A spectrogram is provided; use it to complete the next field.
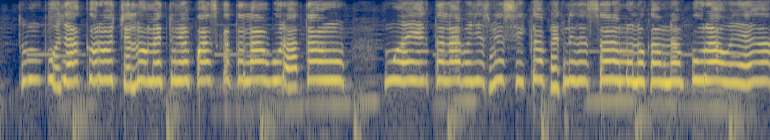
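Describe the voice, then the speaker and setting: A cartoonish character voice runs on with hardly any pauses. Clear music plays in the background. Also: moderate pace. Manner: harsh, bullying.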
